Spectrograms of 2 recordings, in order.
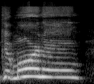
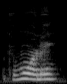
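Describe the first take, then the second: First: It is said with high, lively energy. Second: It is said in a calm, relaxed way.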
